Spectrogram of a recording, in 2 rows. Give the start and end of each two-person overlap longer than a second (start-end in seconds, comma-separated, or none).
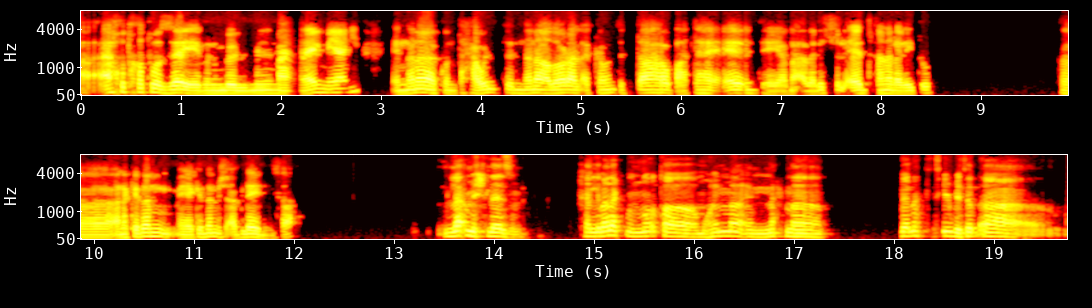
none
